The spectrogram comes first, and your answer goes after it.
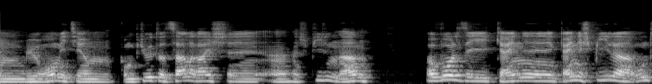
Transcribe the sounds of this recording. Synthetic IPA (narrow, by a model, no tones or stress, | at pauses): əmbyʁoːmɪtiːʁəmkʰɔmpjuːtɐt͡saːlʁaɪçəʃpiːlənan | ʔopv̥oːlziːkaɪnəkaɪnəʃpiːlɐʔunt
